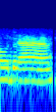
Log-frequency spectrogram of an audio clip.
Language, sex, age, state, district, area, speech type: Kannada, female, 18-30, Karnataka, Mandya, rural, conversation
